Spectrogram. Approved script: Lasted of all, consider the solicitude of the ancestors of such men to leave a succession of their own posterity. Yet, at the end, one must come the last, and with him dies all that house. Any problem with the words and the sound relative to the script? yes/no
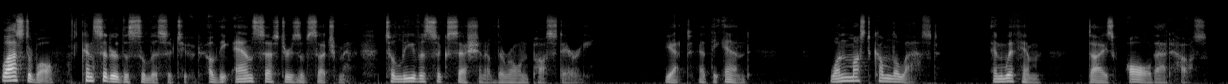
yes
